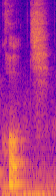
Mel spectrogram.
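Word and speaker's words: coach: 근데 ch가 마지막에 올 때는 의소리 달아서 츠라고 하지 않고 치 혹은 뭐 취 요렇게 좀 소리를 내요. 그래서 여기는 코치 코치 코치 이렇게 발음할 겁니다.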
